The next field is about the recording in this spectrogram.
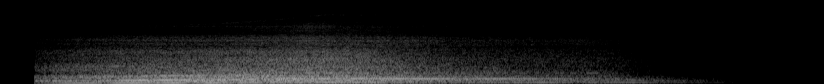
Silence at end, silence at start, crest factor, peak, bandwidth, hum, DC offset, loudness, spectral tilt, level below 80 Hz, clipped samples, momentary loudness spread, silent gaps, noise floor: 1.65 s; 0.35 s; 12 dB; -22 dBFS; 12 kHz; none; under 0.1%; -33 LUFS; -7.5 dB/octave; -44 dBFS; under 0.1%; 18 LU; none; -80 dBFS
